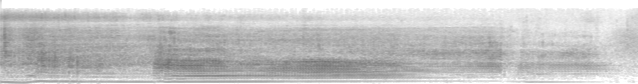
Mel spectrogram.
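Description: Rally car engine running at high revs. It comes in suddenly louder about two seconds in and fades away after a few seconds.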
